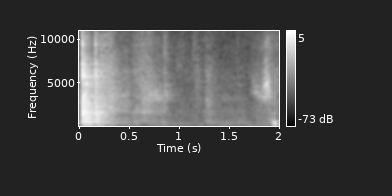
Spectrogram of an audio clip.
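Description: A single sharp knock or clank right at the start, ringing briefly and dying away within about half a second, then a low steady hum until a man's voice begins at the very end.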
